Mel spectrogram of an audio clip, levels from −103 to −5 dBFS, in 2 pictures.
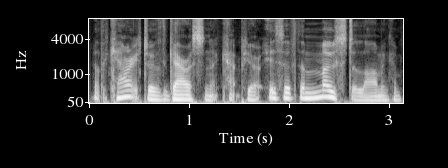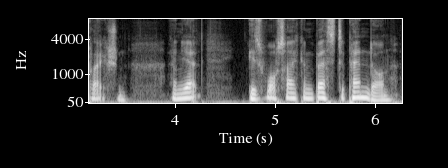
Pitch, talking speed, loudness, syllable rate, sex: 125 Hz, 220 wpm, -19 LUFS, 6.3 syllables/s, male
